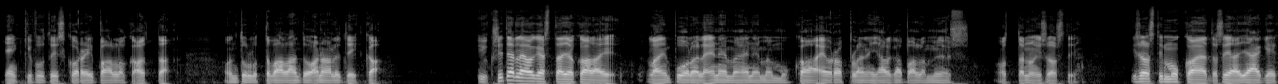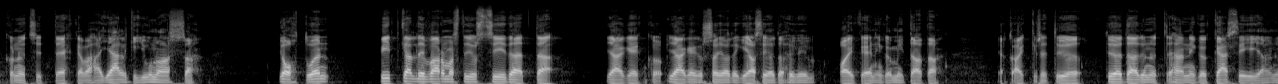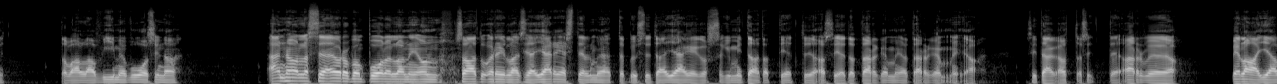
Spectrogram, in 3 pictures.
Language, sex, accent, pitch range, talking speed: Finnish, male, native, 95-110 Hz, 130 wpm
